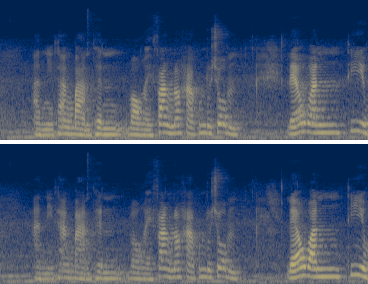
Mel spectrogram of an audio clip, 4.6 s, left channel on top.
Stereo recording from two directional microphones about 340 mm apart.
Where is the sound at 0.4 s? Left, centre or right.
Centre.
